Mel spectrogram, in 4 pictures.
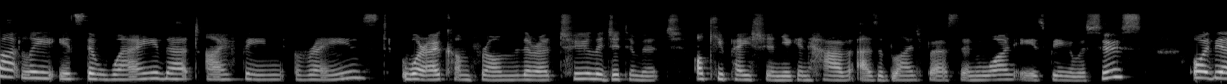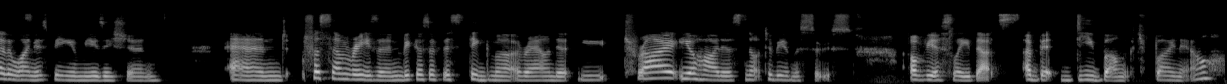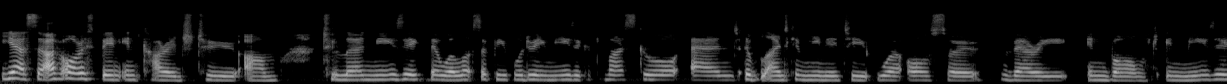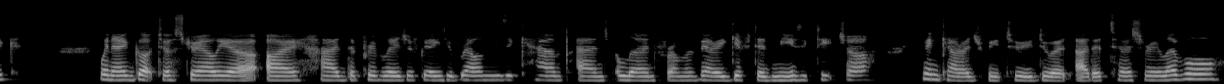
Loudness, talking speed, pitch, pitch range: -28 LUFS, 155 wpm, 210 Hz, 195-230 Hz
